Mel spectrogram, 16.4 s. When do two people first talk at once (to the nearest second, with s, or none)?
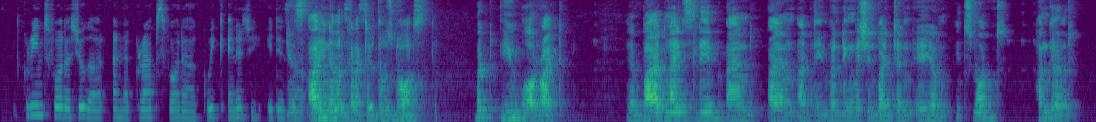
4 s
